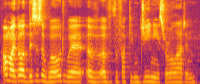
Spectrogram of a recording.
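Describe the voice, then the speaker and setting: A woman's voice: on the low side, little pitch movement, moderate pace. A woman chatting casually as co-host of a game stream. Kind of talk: casual chat.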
